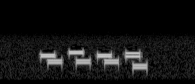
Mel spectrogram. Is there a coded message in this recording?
Yes: multi-frequency trunk signalling (R2, with the far end's replies) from 0.4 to 1.5 s, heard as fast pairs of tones, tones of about 140 ms. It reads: 1612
